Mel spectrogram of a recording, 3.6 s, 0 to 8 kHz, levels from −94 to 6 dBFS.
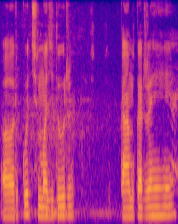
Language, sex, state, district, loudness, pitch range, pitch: Hindi, male, West Bengal, Alipurduar, -19 LUFS, 115-145 Hz, 125 Hz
